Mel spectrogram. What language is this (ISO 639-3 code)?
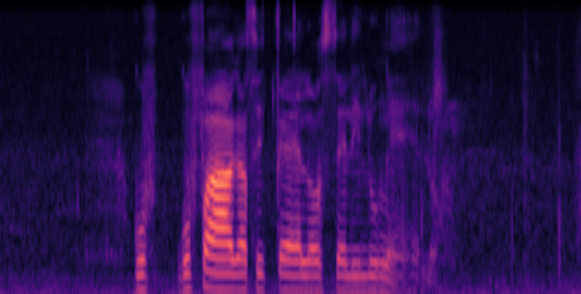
ssw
